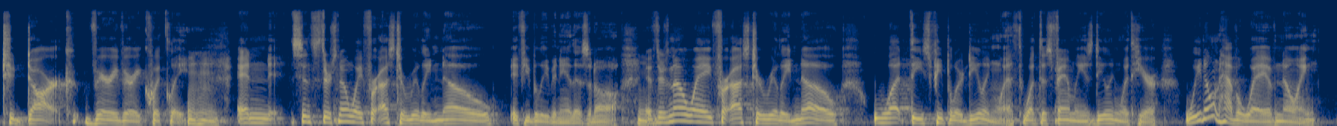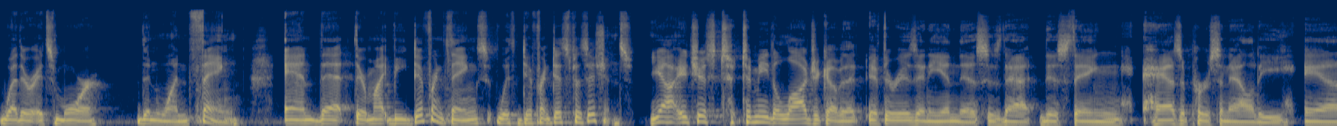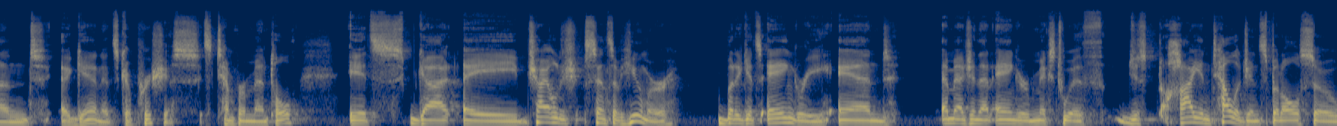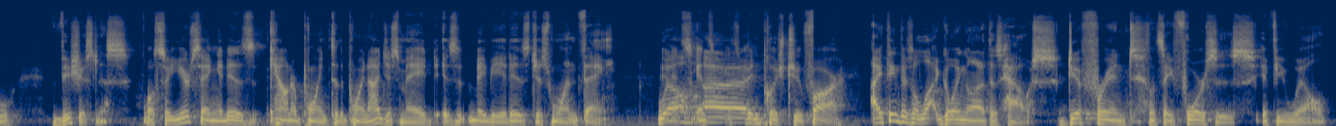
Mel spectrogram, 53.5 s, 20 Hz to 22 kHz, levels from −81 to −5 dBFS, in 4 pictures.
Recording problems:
squashed, flat; heavily

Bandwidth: 15 kHz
